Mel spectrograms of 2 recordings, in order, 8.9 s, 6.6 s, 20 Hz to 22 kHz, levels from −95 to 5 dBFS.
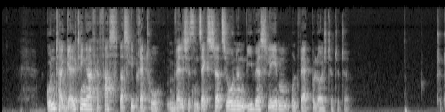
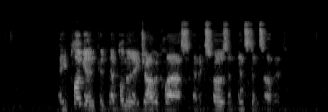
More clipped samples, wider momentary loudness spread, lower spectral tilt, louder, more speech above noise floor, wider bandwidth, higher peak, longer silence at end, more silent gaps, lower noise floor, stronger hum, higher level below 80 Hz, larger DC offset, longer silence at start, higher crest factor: neither; about the same, 11 LU vs 12 LU; first, -4 dB/octave vs 1 dB/octave; first, -15 LUFS vs -40 LUFS; second, 40 dB vs over 48 dB; first, 16.5 kHz vs 10 kHz; first, 0 dBFS vs -24 dBFS; second, 0 s vs 1.15 s; neither; second, -55 dBFS vs under -90 dBFS; neither; first, -44 dBFS vs under -90 dBFS; neither; second, 0.95 s vs 1.2 s; about the same, 16 dB vs 20 dB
